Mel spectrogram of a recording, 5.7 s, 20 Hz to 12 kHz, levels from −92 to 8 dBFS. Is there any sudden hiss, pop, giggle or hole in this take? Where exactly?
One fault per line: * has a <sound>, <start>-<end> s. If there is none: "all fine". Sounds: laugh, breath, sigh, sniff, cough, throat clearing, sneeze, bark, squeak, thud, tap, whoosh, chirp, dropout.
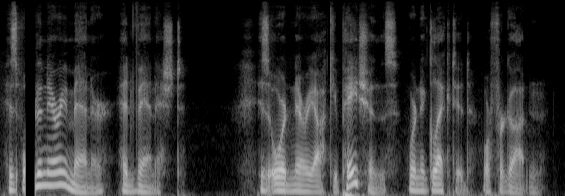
* has a dropout, 0.2-0.4 s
